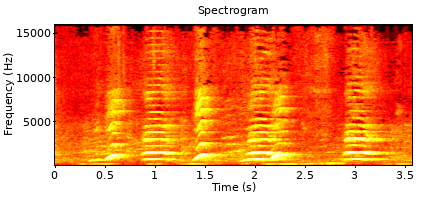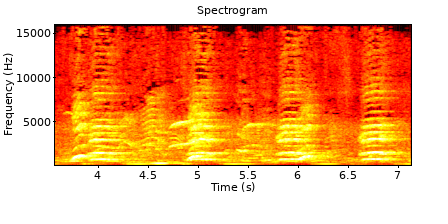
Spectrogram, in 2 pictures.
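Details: A gibbon at a zoo calls with a fast series of rising, hooting whoops, repeated in a steady rhythm.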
